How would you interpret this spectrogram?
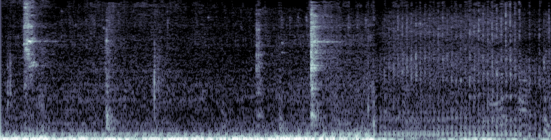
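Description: A small step-through motorbike engine starts up close by, its low putter punctuated by a few sharp clicks before settling into a steadier, rumbling idle.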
